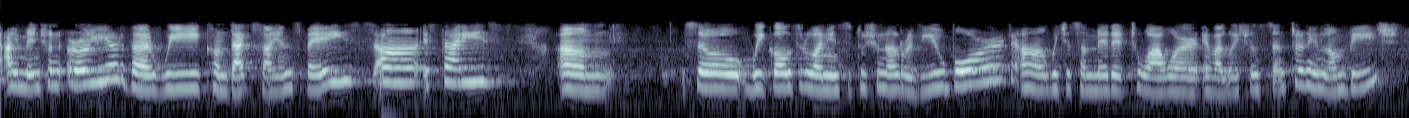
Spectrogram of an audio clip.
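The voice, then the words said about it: Chilean Spanish-accented English. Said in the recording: “my accents, you can see that I wasn't born or raised here in the United States. I speak Spanish as a first language ... a proud Chilean”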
